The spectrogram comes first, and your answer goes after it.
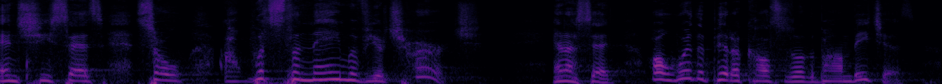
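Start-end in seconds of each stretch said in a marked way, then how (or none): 1.0-3.6 bright, eager, excited tone at a high pitch. Retelling a woman asking the speaker's church name, mock excited, all smiles. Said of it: "she's all smiles and she's all excited".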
